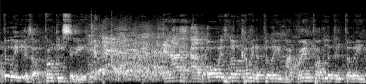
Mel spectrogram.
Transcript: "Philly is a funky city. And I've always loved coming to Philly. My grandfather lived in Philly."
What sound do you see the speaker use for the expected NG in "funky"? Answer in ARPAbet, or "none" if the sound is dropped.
NG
